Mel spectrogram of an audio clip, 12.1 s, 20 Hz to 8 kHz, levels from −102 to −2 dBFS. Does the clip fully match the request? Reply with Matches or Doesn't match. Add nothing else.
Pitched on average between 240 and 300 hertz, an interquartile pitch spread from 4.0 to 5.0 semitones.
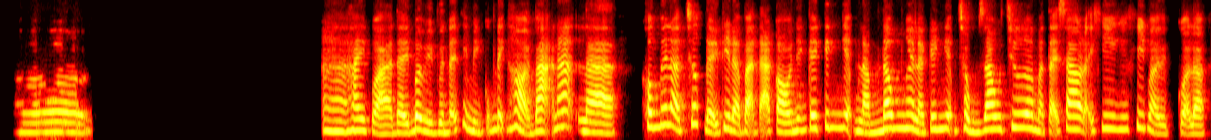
Doesn't match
